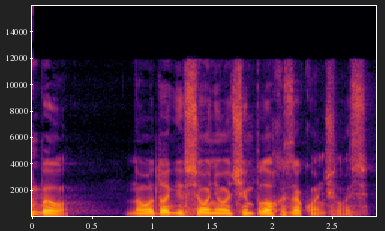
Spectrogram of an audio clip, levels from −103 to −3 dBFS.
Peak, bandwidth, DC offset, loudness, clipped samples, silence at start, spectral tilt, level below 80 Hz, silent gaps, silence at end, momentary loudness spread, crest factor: -6 dBFS; 12.5 kHz; under 0.1%; -23 LUFS; under 0.1%; 0 s; -5.5 dB/octave; -62 dBFS; none; 0.1 s; 12 LU; 18 dB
